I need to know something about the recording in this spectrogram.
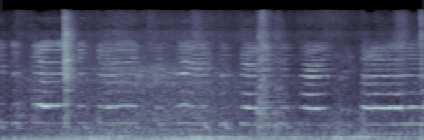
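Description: A child singing a simple tune in high, held notes, with a short knock about half a second in.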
